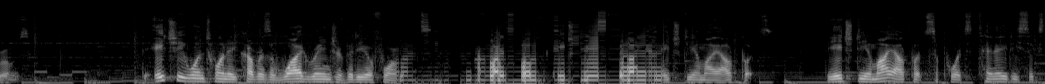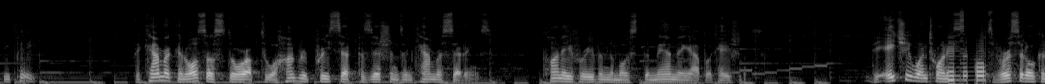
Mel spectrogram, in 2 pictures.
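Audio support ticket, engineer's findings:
Robotic sound from repeated short buffers, 3.97–6.64 s and 19.94–20.31 s: rigid metallic buzz at 200 Hz. The likely cause is audio starvation, with the player looping about 5 ms chunks. Most of the first stretch and all of the second is replaced.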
